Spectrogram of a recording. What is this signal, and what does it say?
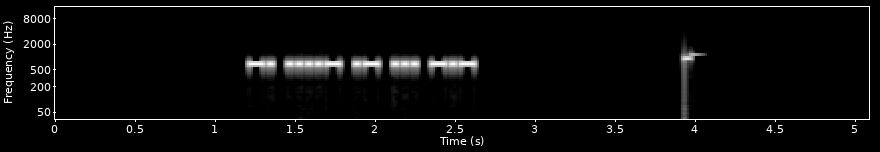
Morse code, heard as a keyed tone, about 40 wpm, 700 Hz. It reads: N4ASK
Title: USA Call Signs - 3x Character Spacing - 40wpm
